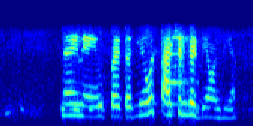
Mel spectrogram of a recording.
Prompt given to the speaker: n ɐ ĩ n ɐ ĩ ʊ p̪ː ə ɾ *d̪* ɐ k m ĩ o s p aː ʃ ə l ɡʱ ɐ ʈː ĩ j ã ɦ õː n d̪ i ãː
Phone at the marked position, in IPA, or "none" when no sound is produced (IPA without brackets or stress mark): t̪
